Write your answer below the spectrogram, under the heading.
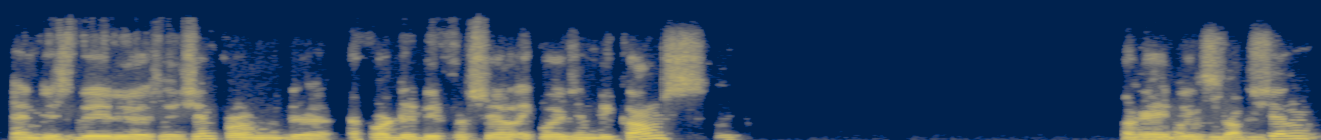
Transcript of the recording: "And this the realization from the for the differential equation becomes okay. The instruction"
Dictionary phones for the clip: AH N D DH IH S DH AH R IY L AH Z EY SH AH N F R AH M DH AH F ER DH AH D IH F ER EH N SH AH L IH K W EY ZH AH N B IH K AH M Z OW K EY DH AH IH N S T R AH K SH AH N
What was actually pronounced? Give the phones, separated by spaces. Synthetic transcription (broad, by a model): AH N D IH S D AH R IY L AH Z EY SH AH N F R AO M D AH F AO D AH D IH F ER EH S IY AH L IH K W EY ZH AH N B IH K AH M S OW K EY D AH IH N S T R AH K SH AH N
